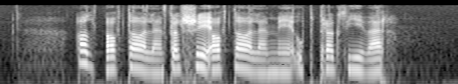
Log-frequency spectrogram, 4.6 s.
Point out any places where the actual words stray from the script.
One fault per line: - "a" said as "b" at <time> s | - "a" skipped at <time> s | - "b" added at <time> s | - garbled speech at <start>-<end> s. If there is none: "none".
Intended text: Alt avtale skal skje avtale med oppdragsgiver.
none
